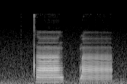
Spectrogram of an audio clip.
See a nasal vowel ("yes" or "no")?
yes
